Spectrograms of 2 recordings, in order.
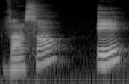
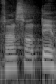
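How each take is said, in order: First: No t sound links Vincent to est. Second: A t sound links Vincent to est. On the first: The speaker calls it right. "হবে হচ্ছে Vincent এ" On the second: The speaker calls it wrong. "Vincent তে হয়ে যাবে না"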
